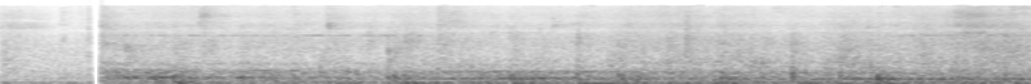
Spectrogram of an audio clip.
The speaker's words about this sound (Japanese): ああ電車来た間に合うかなうわ人いっぱいだ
